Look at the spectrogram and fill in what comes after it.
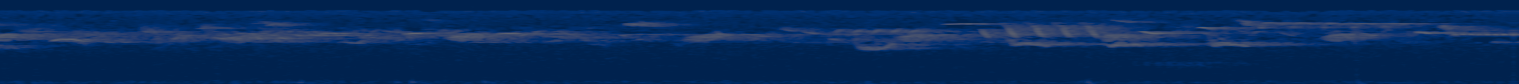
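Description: Faint birdsong from several small birds in woodland: many short chirps and trills overlapping, with a quick rattling trill about five seconds in.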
